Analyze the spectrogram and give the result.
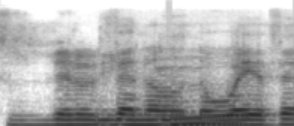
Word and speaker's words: Villeneuve: From Legendary Pictures, it's by, I'm going to butcher his name because I can't pronounce the director's name. It's like Denis Villeneuve.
